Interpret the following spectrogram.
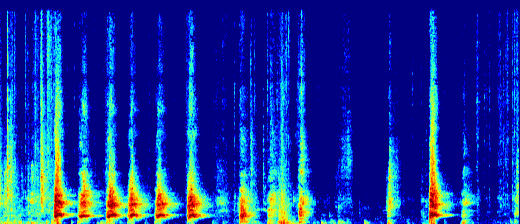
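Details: Lakeland Terrier in a play fight over a water bottle, indoors, giving a rapid series of sharp barks about every half second, a few quieter spaced barks, then one loud bark near the end.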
